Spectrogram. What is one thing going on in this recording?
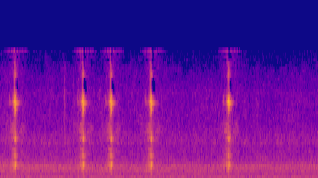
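An electronic ticket machine beeps as its keys are pressed.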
